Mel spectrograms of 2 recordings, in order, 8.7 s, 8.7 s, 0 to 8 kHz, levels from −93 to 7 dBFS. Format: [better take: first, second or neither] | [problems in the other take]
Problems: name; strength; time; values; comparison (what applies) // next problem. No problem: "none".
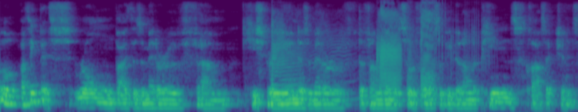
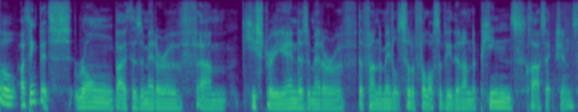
second | background sound (Fart); 11 dB below the speech // room echo; dies away in 0.6 s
